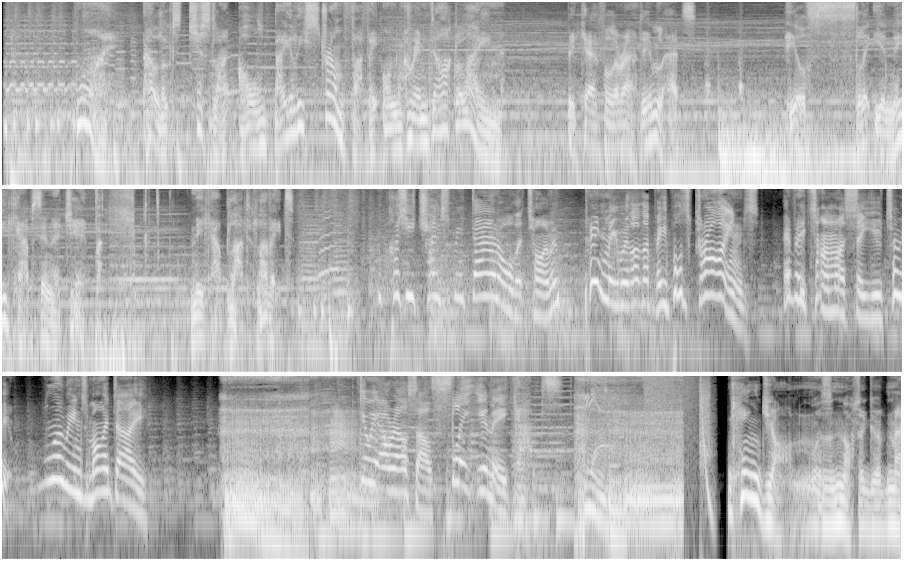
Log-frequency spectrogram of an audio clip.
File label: english scottish animation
